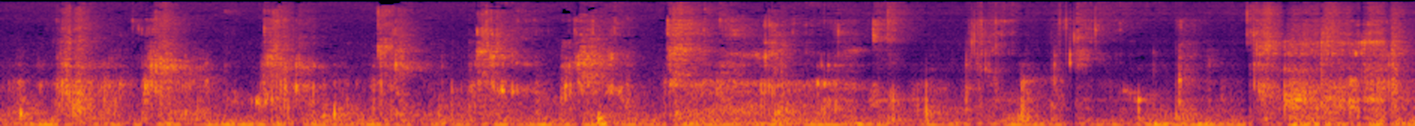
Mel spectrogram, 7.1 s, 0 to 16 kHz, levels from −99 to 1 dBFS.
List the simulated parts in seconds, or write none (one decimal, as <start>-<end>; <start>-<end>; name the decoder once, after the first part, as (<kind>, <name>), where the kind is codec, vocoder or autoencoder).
4.1-7.1 (codec, SNAC)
